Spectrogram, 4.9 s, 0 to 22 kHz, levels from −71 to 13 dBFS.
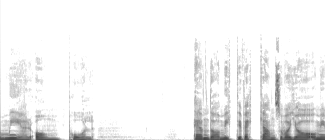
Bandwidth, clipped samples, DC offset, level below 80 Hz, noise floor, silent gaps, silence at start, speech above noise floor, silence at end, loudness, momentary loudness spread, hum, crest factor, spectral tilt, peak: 15 kHz; under 0.1%; under 0.1%; -42 dBFS; -58 dBFS; none; 0 s; 42 dB; 0 s; -17 LUFS; 7 LU; none; 18 dB; -6.5 dB/octave; 0 dBFS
